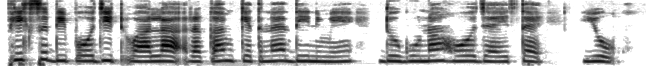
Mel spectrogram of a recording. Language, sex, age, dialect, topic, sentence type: Maithili, female, 25-30, Angika, banking, question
